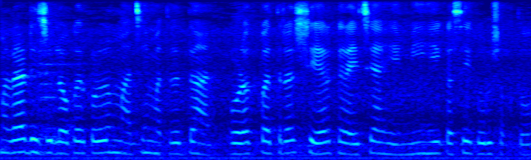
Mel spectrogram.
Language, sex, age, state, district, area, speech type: Marathi, female, 30-45, Maharashtra, Wardha, rural, read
